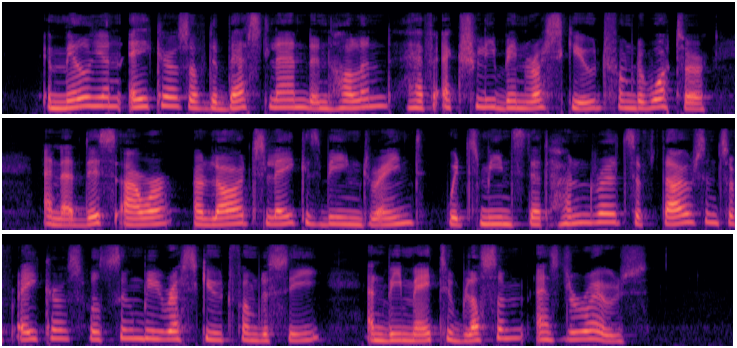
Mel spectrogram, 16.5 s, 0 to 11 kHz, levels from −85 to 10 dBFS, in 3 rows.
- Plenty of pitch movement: No, average, 3.0 semitones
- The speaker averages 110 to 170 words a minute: No, average, 180 wpm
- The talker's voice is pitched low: No, high, 205 Hz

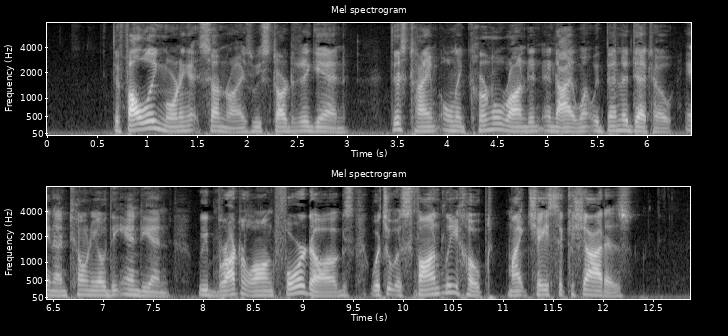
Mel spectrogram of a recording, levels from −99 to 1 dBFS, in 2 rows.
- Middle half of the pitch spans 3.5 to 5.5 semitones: No, average, 2.8 semitones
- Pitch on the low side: Yes, low, 120 Hz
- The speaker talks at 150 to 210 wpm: Yes, average, 170 wpm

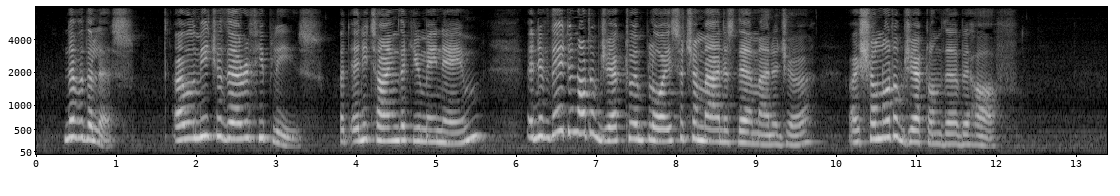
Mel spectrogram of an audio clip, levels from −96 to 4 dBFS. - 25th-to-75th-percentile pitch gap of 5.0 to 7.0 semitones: Yes, wide, 5.5 semitones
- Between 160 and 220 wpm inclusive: Yes, average, 165 wpm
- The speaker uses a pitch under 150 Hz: No, very high, 275 Hz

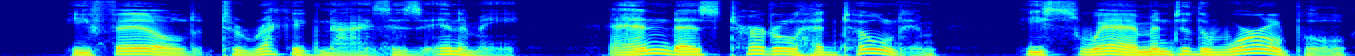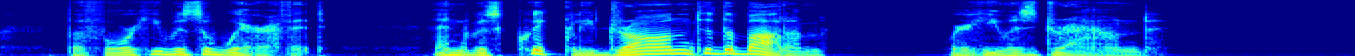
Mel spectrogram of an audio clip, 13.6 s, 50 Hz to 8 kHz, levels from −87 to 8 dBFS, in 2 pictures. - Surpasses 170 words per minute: No, average, 150 wpm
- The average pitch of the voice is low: Yes, low, 130 Hz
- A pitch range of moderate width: No, wide, 6.0 semitones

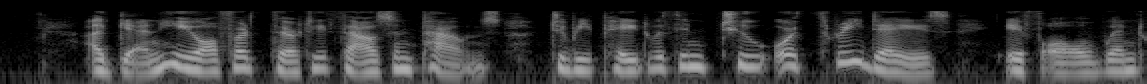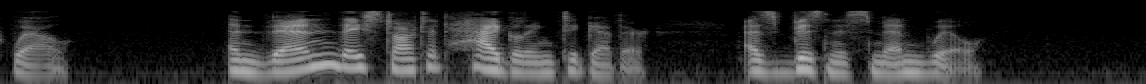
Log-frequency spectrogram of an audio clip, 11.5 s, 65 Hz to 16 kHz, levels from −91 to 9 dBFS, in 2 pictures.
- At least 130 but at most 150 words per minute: Yes, average, 145 wpm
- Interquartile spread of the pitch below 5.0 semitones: No, wide, 5.5 semitones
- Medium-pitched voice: Yes, medium, 160 Hz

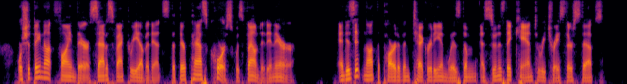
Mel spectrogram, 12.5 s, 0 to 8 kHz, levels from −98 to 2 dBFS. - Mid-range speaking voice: No, very low, 90 Hz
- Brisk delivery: No, average, 165 wpm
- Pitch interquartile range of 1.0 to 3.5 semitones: No, average, 3.9 semitones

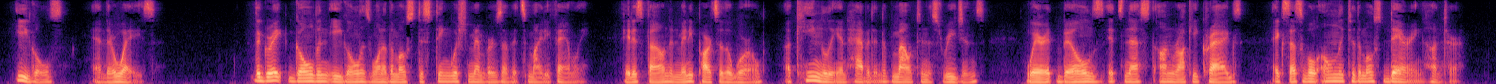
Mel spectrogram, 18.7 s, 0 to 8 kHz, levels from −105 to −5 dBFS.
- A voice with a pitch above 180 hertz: No, very low, 95 Hz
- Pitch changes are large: No, average, 3.3 semitones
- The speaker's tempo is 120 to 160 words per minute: Yes, average, 155 wpm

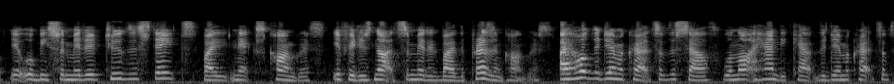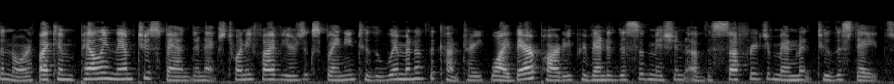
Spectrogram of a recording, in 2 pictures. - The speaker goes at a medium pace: No, fast, 220 wpm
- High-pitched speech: Yes, high, 220 Hz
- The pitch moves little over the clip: No, average, 3.4 semitones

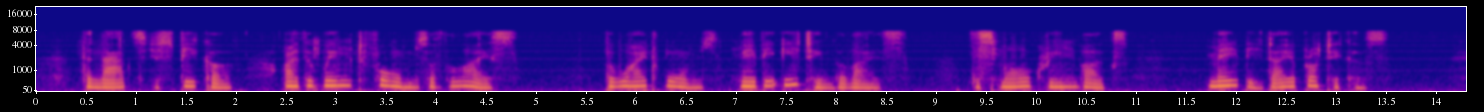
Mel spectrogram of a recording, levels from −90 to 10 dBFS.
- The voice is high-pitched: No, medium, 165 Hz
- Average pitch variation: Yes, average, 4.4 semitones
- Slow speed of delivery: Yes, slow, 115 wpm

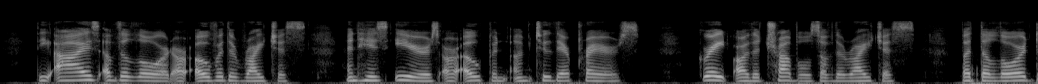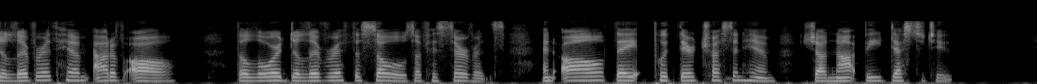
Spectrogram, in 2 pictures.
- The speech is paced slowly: No, average, 155 wpm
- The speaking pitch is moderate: Yes, medium, 170 Hz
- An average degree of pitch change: No, narrow, 2.2 semitones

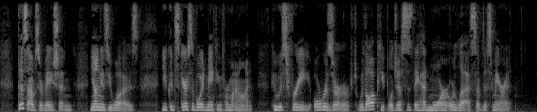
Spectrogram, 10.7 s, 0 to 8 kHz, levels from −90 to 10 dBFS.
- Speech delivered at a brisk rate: No, average, 180 wpm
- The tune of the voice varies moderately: No, narrow, 2.3 semitones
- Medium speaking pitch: Yes, medium, 180 Hz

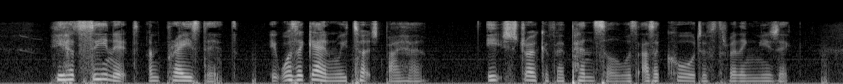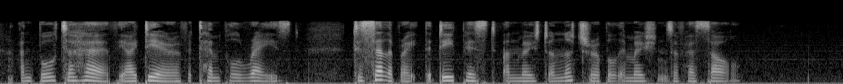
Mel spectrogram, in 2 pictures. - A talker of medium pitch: Yes, medium, 155 Hz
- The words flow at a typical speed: Yes, average, 165 wpm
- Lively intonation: No, average, 3.0 semitones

